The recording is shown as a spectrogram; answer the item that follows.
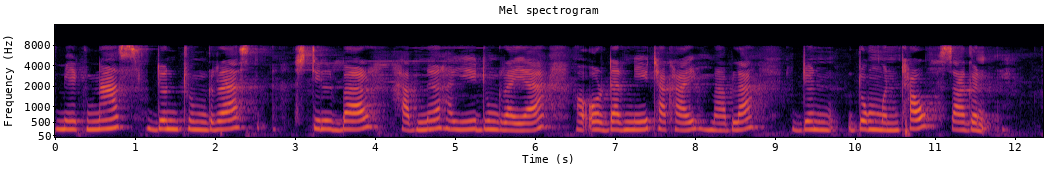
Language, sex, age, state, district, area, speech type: Bodo, female, 18-30, Assam, Kokrajhar, rural, read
